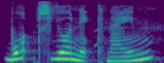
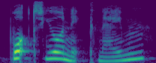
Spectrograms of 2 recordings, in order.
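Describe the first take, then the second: No difference in how they are said.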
